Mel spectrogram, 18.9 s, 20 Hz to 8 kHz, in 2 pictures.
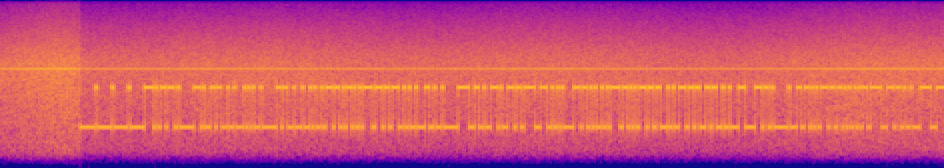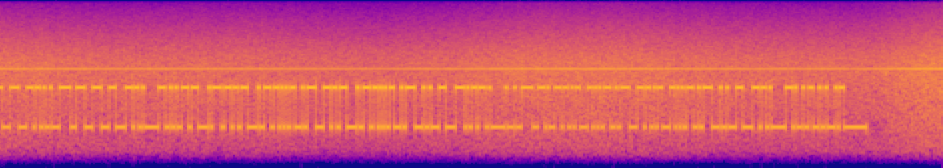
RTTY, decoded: HL6LQF DE N0TPH TNX FER CALL. UR RST 599 599. NAME MARCO MARCO. QTH BRNO BRNO. HW?

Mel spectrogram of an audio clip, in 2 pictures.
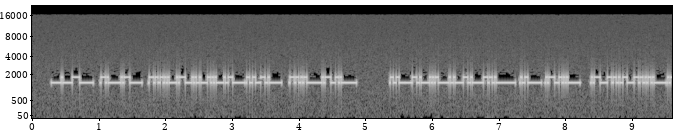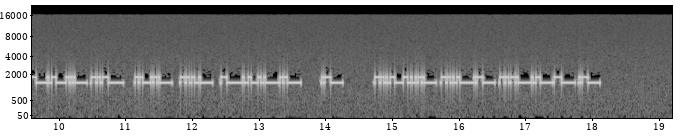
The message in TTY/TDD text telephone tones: THE REFRAIN BEGINS, WERE A DEAR OLD COUPLE AND WE HATE

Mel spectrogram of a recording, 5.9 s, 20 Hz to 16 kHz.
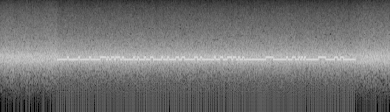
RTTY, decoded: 71807 57658

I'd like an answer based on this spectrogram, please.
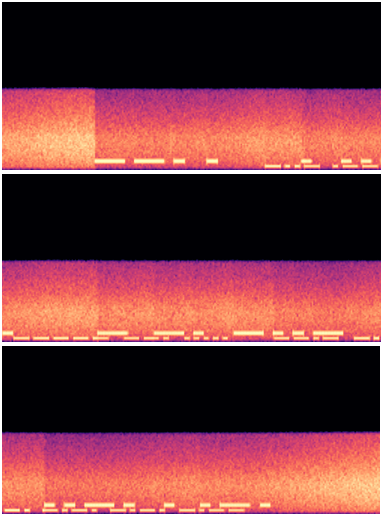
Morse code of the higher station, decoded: GE ES TNX FER

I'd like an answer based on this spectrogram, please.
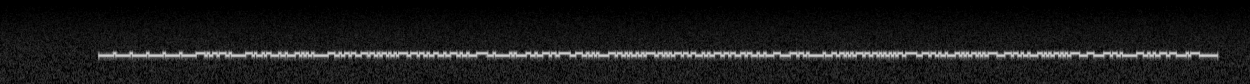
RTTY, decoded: HB4NL DE WA5XP TNX FER CALL. UR RST 449 449. NAME

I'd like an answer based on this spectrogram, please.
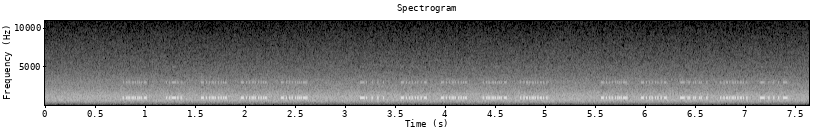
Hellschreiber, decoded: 9IQQG LOQ9Z GOFZN

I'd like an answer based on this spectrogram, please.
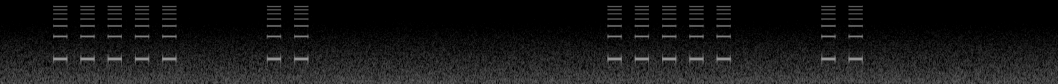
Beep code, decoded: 5-2

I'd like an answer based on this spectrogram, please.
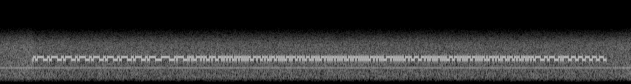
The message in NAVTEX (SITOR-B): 98477 03400 94936 78873

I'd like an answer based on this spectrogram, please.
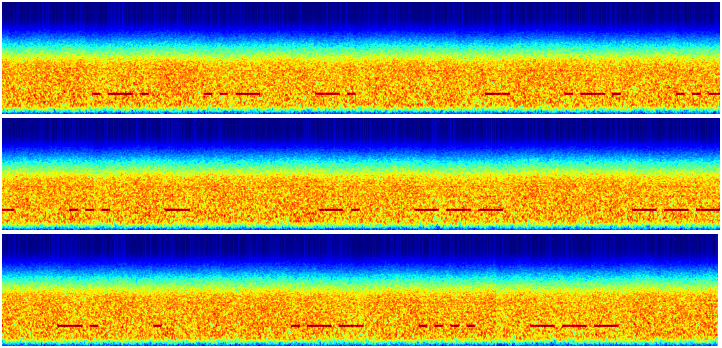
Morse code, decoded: RUN TRUST NO ONE WHO

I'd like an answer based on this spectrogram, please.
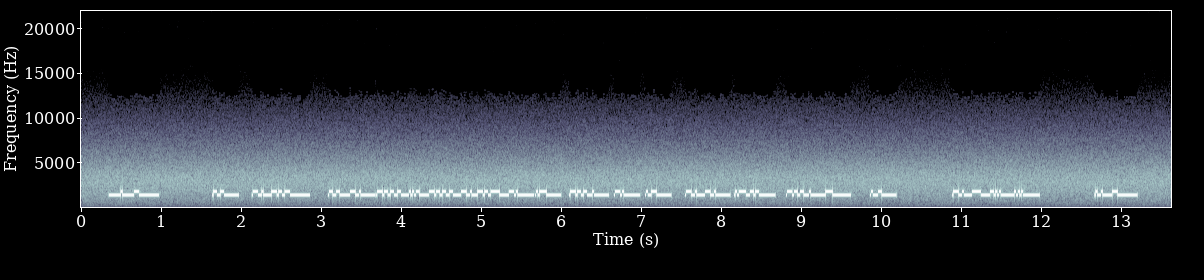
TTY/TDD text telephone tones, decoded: MIN MIN IS IN THE CHANNEL COUNTRY.

